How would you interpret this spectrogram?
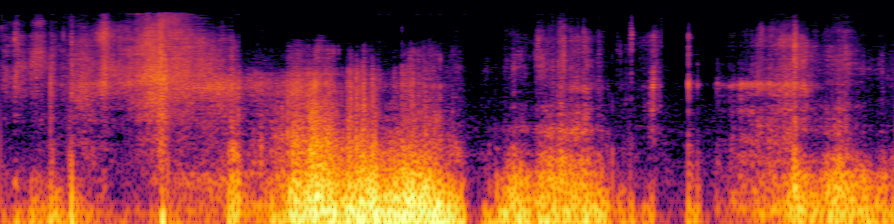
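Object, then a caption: Beeswax-coated cotton wrap sheet. Long nails scratch and tap a folded, stiff, beeswax-coated cotton sheet, giving a crinkly, papery rustle with a few sharp taps early on. The scraping swells into a dense, loud crackle in the middle, then continues in softer bursts with brief quiet gaps and a single click.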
